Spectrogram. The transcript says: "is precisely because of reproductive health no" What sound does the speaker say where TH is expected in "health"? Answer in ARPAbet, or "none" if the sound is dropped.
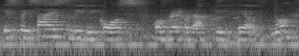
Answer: T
